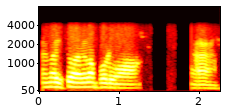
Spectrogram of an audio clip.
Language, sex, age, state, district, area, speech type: Tamil, male, 60+, Tamil Nadu, Madurai, rural, conversation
